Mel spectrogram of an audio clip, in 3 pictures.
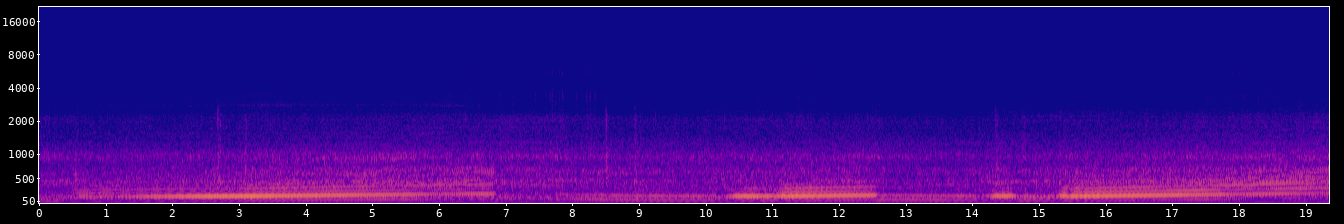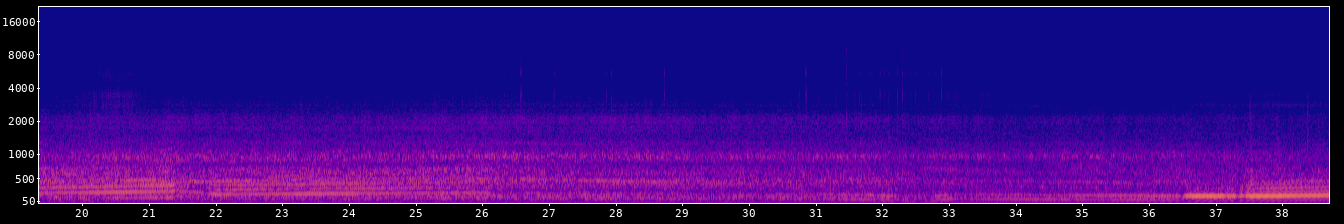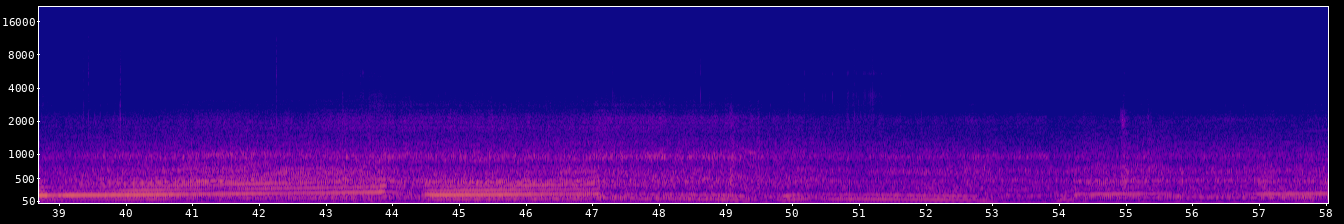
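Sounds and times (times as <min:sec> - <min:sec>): car engine accelerating: 0:00.0 - 0:58.0
gear change: 0:00.0 - 0:58.0.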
